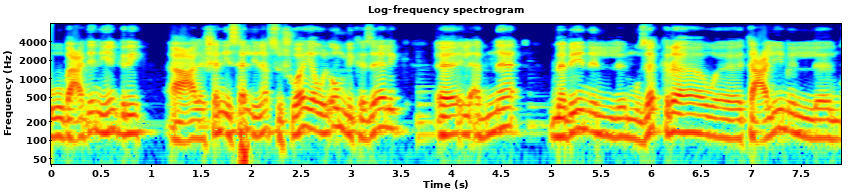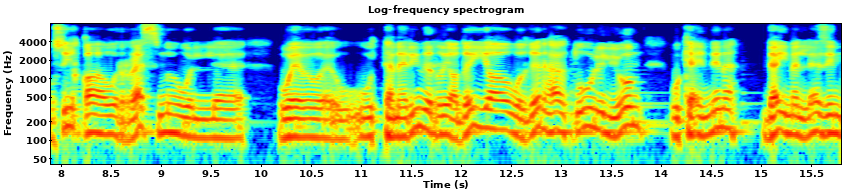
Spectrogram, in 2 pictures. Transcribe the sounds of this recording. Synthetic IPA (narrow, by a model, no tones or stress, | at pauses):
weba̰ʕd̪eːnjeɡɾiʕa̰læʃæːnjesælːinæfsoʃowæjːæwelʔomːikæzæːlekelʔæ̰bnæːʔ | mæbeːnelmʊzækːɑɾæwet̪aʕliːmellmuːsiːqɑwerˤːɑsmwel | wewet̪ːæmæːɾiːnerːejɑːd̪ˤejːɑweɣeːɾhæt̪ˤuːleljoːmwekæʔænːenæd̪æjmænlæːzem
